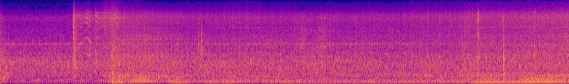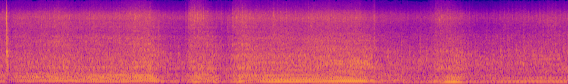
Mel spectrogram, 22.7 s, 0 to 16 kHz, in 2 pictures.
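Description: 4x4 engine revving up and down again and again as the vehicle works under load on a tow strap over rough off-road ground. The revs pick up about two seconds in and are highest in the second half. There are two sharp knocks, one early and one about halfway.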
